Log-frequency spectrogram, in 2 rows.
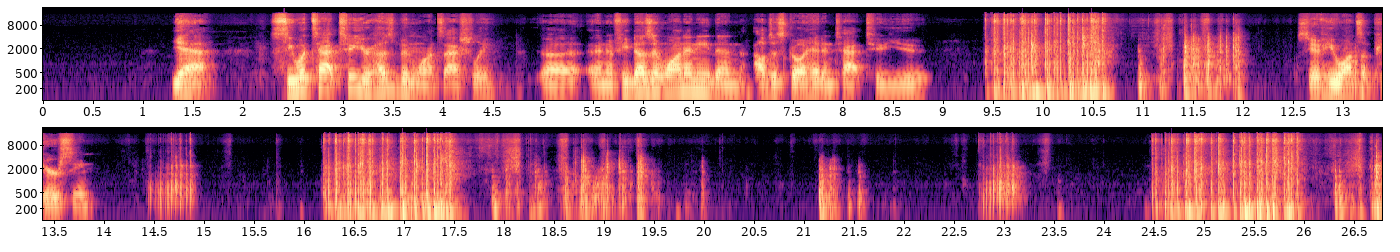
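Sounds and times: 
speech: 1.3s - 1.7s, 2.3s - 9.6s, 12.6s - 14.8s
tarot cards riffle shuffling: 9.4s - 12.0s, 14.4s - 15.0s, 16.2s - 19.6s, 22.7s - 23.5s, 24.5s - 26.7s.

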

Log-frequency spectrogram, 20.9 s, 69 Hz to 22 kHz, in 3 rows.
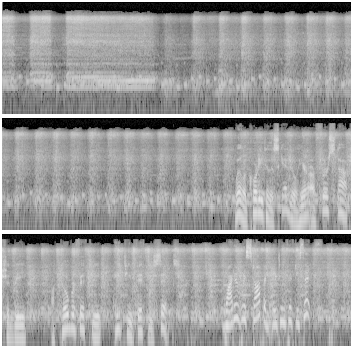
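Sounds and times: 
steam train whistle: 0.0s - 4.0s, 11.4s - 20.9s
hissing steam: 0.0s - 20.9s
speech: 11.6s - 17.6s, 18.4s - 20.5s.

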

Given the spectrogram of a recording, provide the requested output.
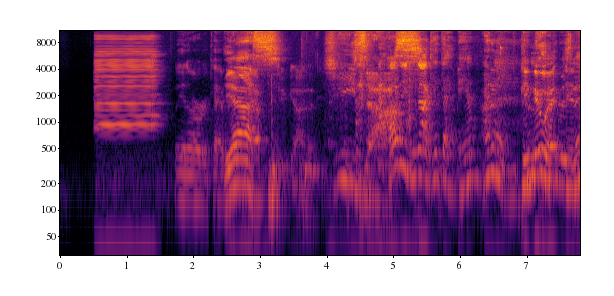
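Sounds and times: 
loud sustained electronic quiz buzzer blaring: 0.5s - 1.6s
speech: 1.7s - 7.7s
laughter: 2.5s - 7.7s.

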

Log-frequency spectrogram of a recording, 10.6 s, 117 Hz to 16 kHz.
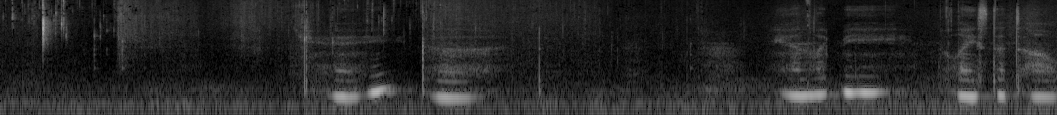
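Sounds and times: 
water drip or splash: 0.0s - 5.5s
wet hair being squeezed to remove water: 0.0s - 6.1s
low rumble: 0.0s - 10.5s.

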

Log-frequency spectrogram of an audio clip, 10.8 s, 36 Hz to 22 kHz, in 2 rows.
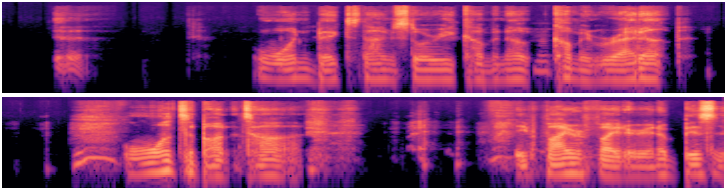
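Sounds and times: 
man clearing his throat with a rough guttural rasp: 0.4s - 0.7s
speech: 0.4s - 0.8s, 1.9s - 5.2s, 6.0s - 10.8s
laughter: 7.7s - 10.3s.

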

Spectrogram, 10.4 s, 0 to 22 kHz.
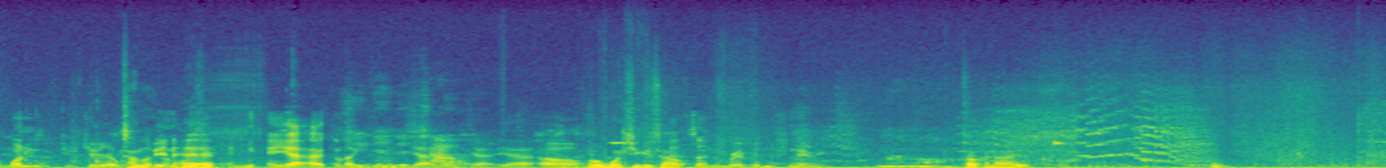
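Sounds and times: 
speech: 0.1s - 8.1s
creaky door swinging: 7.2s - 9.1s.

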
